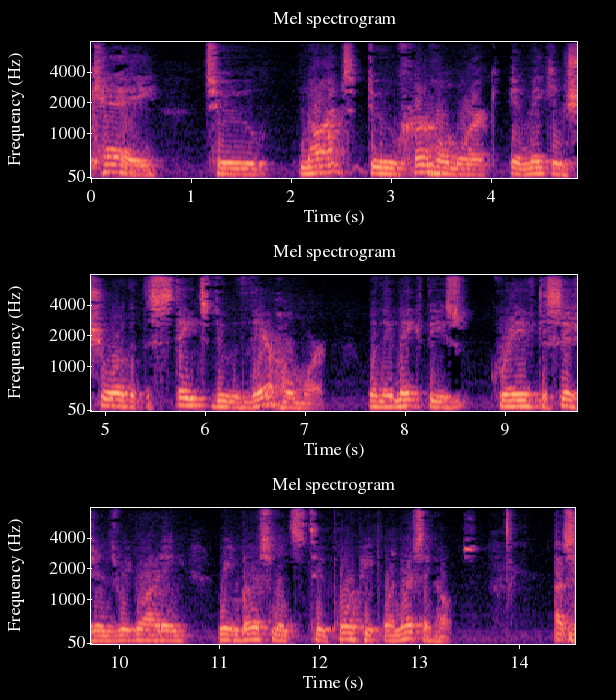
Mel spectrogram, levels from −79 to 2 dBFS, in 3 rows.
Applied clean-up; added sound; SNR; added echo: none; none; none; none.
